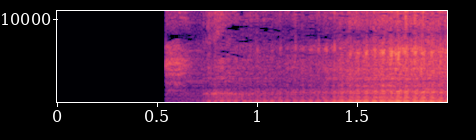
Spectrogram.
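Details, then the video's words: An angry Poodle growling: after a silent start, a continuous low, rumbling growl swells steadily louder with a pulsing texture over about a second and a half. "Poodle Barking Sounds HD | Angry Poodle"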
